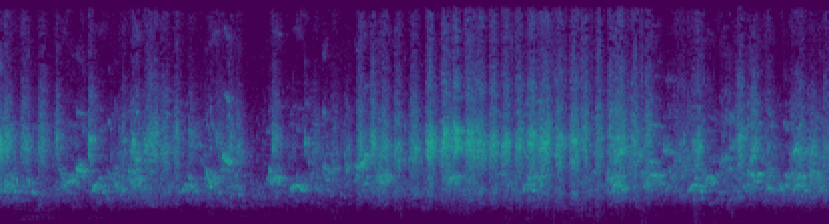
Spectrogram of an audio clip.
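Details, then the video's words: Budgerigars' mating chatter, a grating, rasping warble mixed with squeaky chirps, continuous throughout. "Muhabbet Kuşları Kızıştırma Sesleri"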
